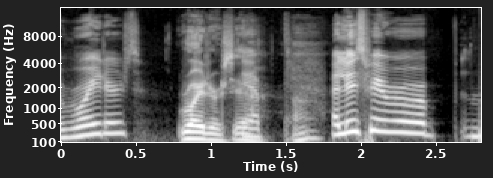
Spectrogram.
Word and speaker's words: Reuters: Reuters, yeah.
